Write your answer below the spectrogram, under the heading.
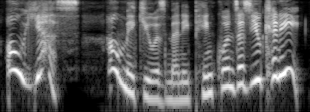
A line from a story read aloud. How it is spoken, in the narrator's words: cried Sam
